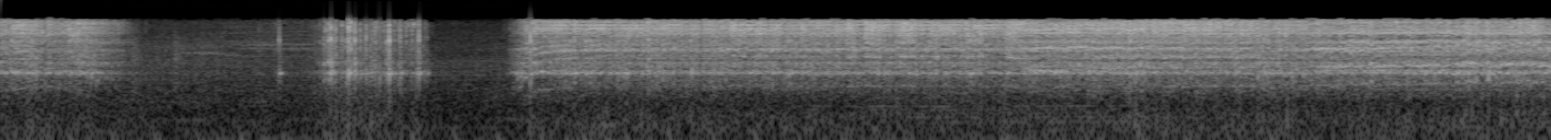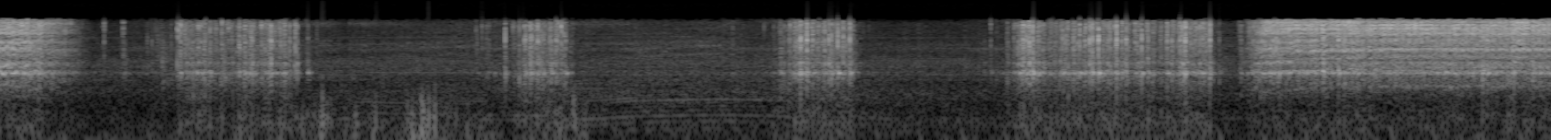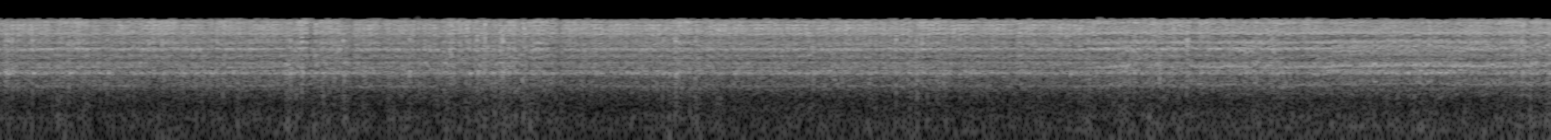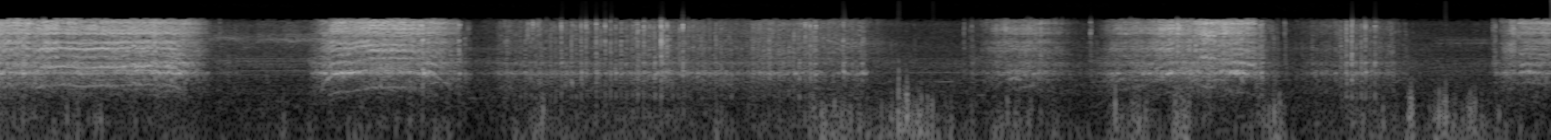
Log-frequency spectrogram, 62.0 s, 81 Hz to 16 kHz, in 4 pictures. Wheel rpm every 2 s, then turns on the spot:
50, 10, 60, 160, 170, 160, 160, 140, 30, 10, 10, 10, 10, 30, 140, 160, 170, 170, 160, 160, 160, 160, 160, 160, 50, 50, 30, 20, 40, 60, 20.
2-4 16-20 22-26 50-56 58-60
